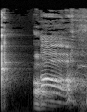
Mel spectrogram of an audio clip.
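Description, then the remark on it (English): A single bright clink of tea cups touching in a toast, its ring fading quickly into a brief silence before a voice comes in right after, fairly loud. “Do you want to cheers?”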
